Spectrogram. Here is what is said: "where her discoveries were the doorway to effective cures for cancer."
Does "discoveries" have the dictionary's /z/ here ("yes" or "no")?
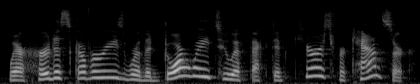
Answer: yes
